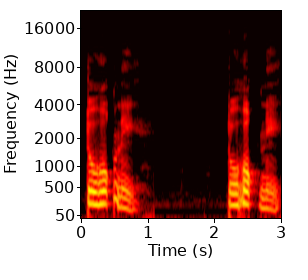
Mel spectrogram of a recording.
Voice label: "tohokne", muscogee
